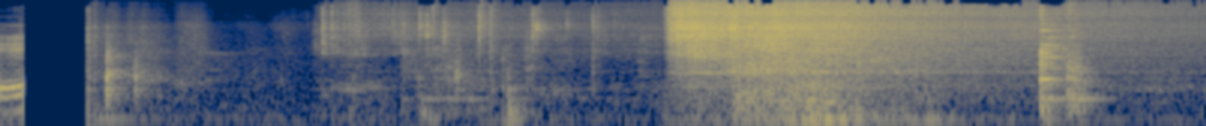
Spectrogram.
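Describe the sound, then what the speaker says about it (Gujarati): Curd is tipped into sizzling hot oil for tempering. After some quiet clinks and handling, a loud, sudden hiss erupts and keeps sizzling steadily, with a short knock of cookware near the end. "વઘારેલું દહીં"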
